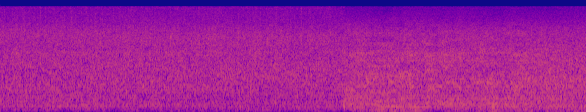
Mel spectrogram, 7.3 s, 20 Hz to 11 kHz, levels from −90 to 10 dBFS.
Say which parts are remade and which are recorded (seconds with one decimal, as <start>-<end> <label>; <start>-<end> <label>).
0.0-4.2 recorded; 4.2-6.6 remade; 6.6-7.3 recorded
